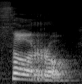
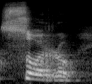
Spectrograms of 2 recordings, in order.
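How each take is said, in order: First: The Z is said like English TH. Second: The Z is said like an S.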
